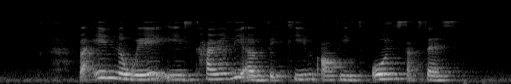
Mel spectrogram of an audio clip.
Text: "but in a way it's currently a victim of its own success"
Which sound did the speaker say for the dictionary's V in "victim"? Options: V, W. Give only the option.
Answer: V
